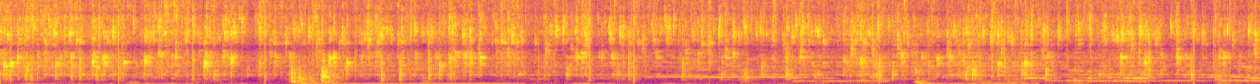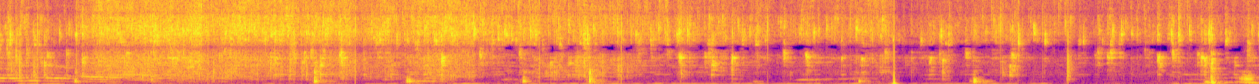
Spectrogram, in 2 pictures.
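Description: Garlic fries in hot oil in a pan, a loud, steady crackling sizzle that continues throughout, with occasional stirring clatter and a few soft tones underneath.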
